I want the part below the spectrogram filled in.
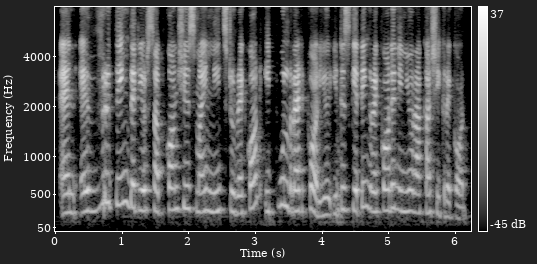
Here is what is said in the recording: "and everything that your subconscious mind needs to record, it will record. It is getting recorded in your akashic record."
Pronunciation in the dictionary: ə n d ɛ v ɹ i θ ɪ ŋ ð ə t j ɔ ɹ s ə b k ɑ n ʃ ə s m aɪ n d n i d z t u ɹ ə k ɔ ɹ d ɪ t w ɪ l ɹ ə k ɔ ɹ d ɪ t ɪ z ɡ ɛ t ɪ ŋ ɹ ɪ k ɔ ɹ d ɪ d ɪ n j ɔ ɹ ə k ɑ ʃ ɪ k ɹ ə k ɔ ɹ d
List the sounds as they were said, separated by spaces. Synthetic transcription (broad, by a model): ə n d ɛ v ɹ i t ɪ ŋ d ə t j ɔ ɹ s ə b k ɑ n ʃ ə s m aɪ n d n i d s t u ɹ ə k ɔ ɹ d ɪ t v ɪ l ɹ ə k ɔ ɹ d ɪ t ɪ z ɡ ɛ t ɪ ŋ ɹ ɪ k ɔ ɹ d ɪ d ɪ n j ɔ ɹ ə k ɑ ʃ ɪ k ɹ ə k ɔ ɹ d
